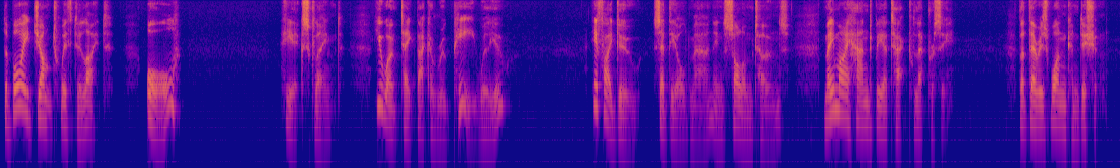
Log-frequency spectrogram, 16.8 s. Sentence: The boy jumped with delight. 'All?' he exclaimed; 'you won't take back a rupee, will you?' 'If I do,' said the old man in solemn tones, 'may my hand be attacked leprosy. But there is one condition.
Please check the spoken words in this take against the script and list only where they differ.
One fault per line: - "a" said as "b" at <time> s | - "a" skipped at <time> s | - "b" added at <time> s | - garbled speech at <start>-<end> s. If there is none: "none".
none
